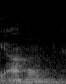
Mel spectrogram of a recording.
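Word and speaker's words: Auðun: Ahdun Aun. It's a person in Iceland, so the pronunciation is going to be Ahun.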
